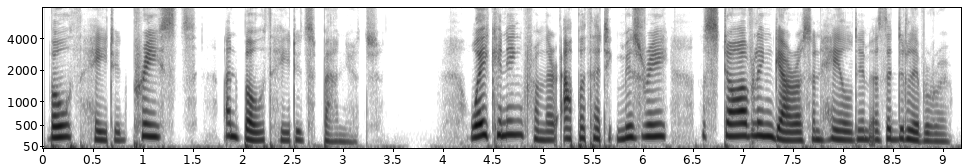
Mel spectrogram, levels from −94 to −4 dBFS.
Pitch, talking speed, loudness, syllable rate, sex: 210 Hz, 130 wpm, -21 LUFS, 5.2 syllables/s, female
